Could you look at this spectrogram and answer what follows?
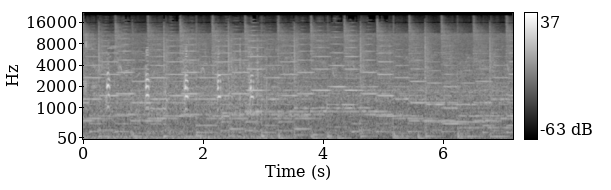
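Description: A duck calls in a run of loud, nasal honking quacks that repeat steadily about every half second, near and clear, then thin out toward the end.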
